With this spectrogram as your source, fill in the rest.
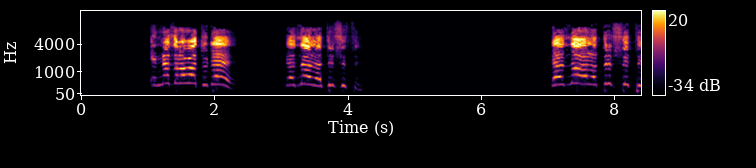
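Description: A man speaks loudly into a microphone over loudspeakers, with pauses between phrases.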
